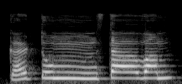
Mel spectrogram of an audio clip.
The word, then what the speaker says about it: कर्तुं स्तवं: सोहं तथापि तव भक्तिवशान् मुनीश कर्तुम त के ऊपर बिंदु है और बाद में क्या है स तो यहाँ पर हम बिंदी का उच्चारण क्या करेंगे म। कर्तुम स्तवम व के ऊपर बिंदी है और बाद में क्या है व। कर्तुम स्तवम तो बिंदी का उच्चारण यहाँ पर हम म करेंगे।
